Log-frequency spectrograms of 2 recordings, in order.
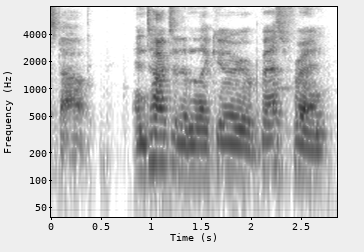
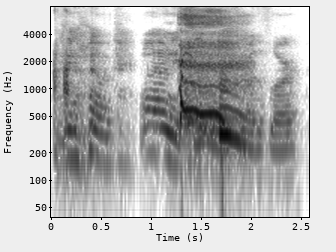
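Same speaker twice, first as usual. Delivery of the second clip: high, loud words through laughter; helpless laughing delivery; 11 semitones higher, 15 dB louder than usual. Real, not acted. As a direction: crack up while trying to finish the sentence. Cracking up at own joke.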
